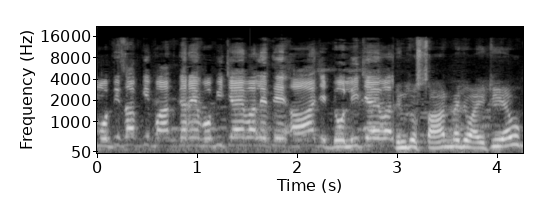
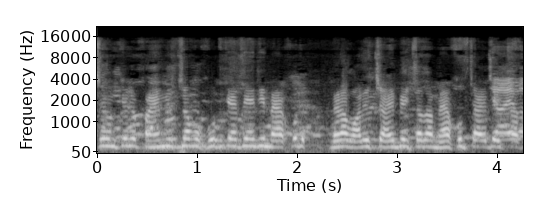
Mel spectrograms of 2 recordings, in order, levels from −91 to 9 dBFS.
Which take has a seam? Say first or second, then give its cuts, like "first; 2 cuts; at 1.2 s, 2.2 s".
first; 1 cut; at 3.0 s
